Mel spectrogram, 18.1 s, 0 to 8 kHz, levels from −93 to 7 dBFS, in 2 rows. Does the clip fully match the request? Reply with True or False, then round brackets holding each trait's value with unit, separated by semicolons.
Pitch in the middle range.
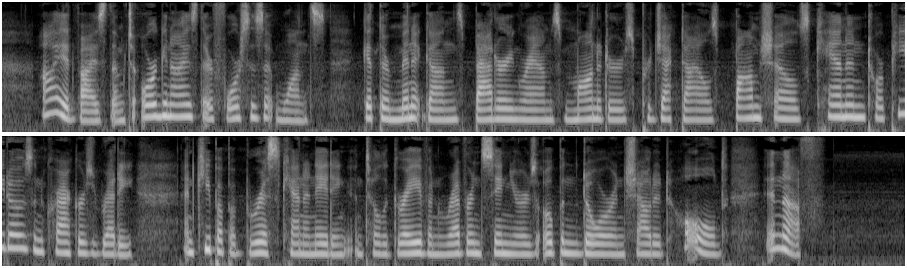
False (200 Hz)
